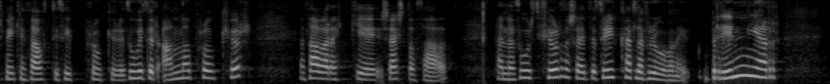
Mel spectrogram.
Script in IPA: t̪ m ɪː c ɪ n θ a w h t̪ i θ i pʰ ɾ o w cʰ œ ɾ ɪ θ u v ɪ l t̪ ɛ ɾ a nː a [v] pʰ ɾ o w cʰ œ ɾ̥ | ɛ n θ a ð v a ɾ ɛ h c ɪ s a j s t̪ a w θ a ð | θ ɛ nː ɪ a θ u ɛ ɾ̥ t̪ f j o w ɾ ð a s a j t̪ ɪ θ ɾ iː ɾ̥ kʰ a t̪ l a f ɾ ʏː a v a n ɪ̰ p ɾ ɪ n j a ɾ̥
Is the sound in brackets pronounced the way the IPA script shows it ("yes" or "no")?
no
